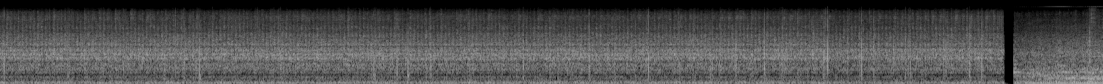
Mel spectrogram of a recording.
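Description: A tractor engine runs steadily at a constant rumbling idle, loud and close, with a brief dropout near the end and no talking.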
